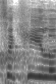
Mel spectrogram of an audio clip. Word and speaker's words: Tequila: that's right um i'm tequila johnson yes it's pronounced like the liquor but a little bit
